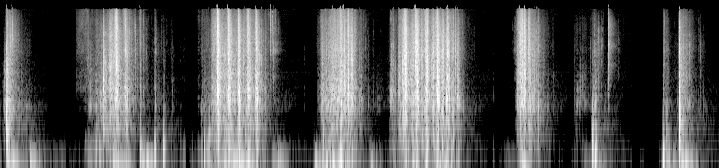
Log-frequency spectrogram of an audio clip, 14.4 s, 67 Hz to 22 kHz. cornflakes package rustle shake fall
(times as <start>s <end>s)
4.2s 5.6s, 6.4s 7.3s, 7.9s 9.2s, 10.4s 11.0s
